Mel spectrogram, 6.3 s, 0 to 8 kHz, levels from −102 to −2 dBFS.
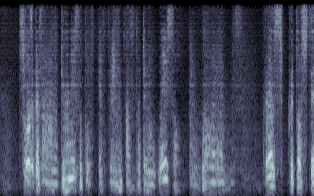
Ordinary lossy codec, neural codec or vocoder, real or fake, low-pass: none; codec, 44.1 kHz, 0.9 kbps, DAC; fake; 7.2 kHz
